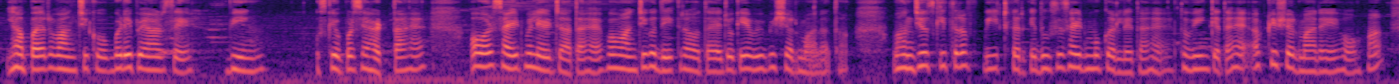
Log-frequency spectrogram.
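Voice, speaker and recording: A woman narrating a fan fiction story in a steady, even storytelling manner. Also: mid-range voice, normal speed.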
